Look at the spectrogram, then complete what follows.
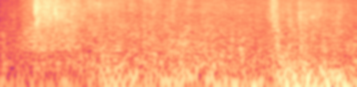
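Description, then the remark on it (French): Two booming video game cannon shots in a ship battle, roughly a second apart, each a broad muffled blast with a low rumbling tail, heard alone. “Pas fan de ce canon là, vraiment on voit pas très bien les distances.”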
